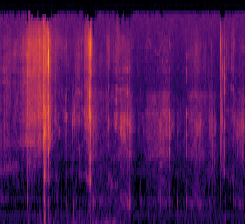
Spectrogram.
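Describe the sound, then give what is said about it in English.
Crisp bites into a green apple with a reddish-pink blush: two sharp, loud crunches, then softer, scattered chewing crackles that fade into quiet munching. “We have apples today. And we don't know what kind of apple this is, but we're going to have a quick taste test here.”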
